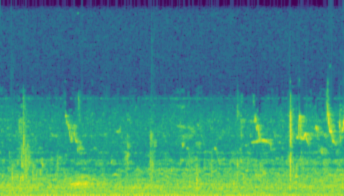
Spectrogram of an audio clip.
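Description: Birds chirping, short high calls scattered through, coming more often near the end, over a steady low rumble.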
